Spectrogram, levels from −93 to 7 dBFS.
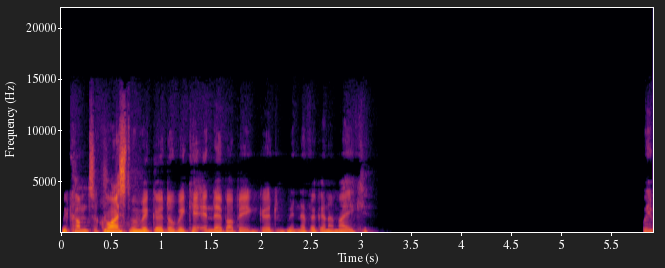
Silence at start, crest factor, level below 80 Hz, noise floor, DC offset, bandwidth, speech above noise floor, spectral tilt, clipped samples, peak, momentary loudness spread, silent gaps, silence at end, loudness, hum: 0 s; 24 dB; -62 dBFS; under -90 dBFS; under 0.1%; 14.5 kHz; over 62 dB; -4.5 dB/octave; under 0.1%; -8 dBFS; 13 LU; 3.34-5.83 s; 0 s; -28 LUFS; none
